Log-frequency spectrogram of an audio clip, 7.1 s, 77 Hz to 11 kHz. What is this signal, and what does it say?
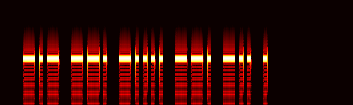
Morse code, heard as a keyed tone, about 15 wpm, 700 Hz. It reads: KG6GDE
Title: USA Call Signs - 6 Characters - Repeated 2x - 15wpm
